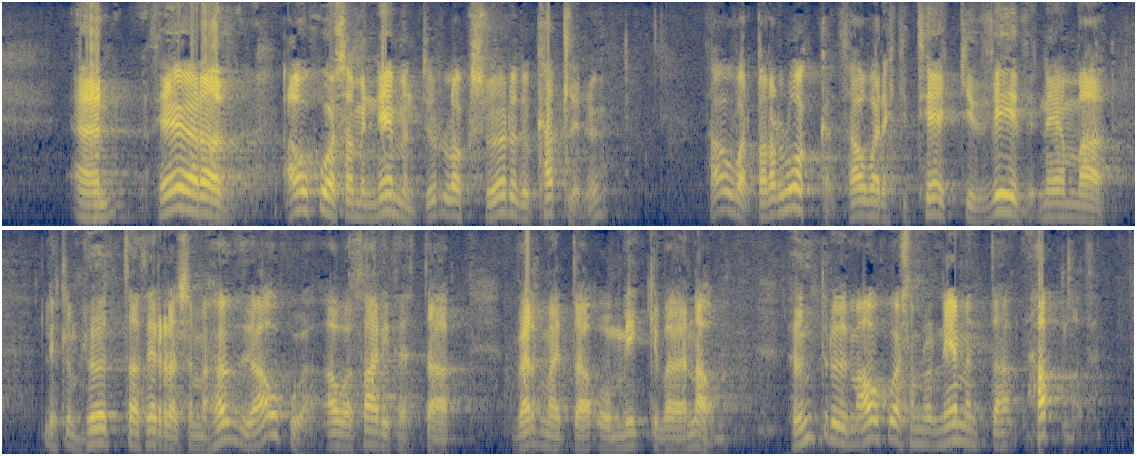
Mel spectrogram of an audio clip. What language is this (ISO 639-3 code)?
isl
